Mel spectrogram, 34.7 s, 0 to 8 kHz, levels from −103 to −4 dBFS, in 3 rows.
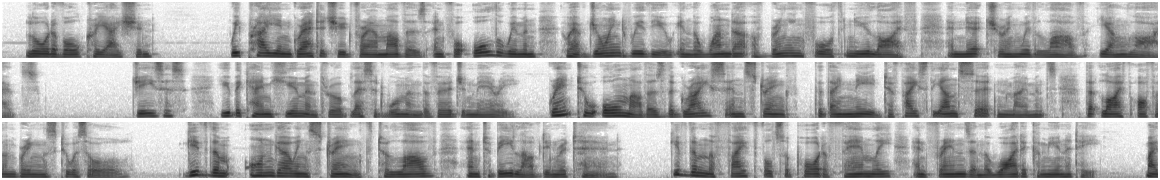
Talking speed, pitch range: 165 wpm, 100-125 Hz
